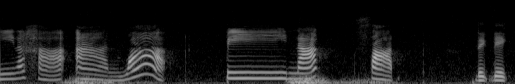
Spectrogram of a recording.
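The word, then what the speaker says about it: ปีนักษัตร: ได้ ไหม คะ นี้ นะ คะ อ่าน ว่า ปี นักษัตร เด็ก ๆ อ่าน พร้อม คุณ ครู กิ๊ก อีก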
